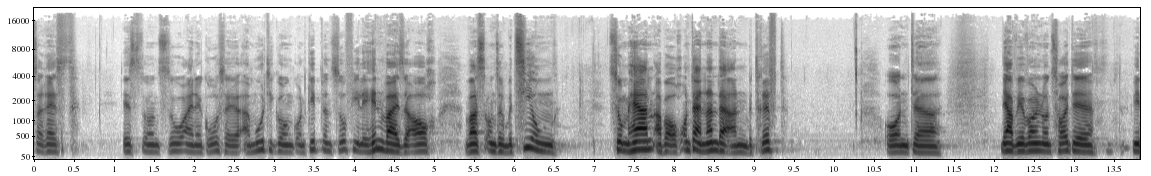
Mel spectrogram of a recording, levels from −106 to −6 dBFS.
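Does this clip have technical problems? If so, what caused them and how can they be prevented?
Yes. At 4.24 s the level steps up about 6 dB and stays there, background noise included: a sudden gain jump, likely an unramped digital gain change. Applying gain changes with a short ramp prevents it.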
